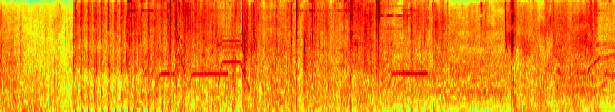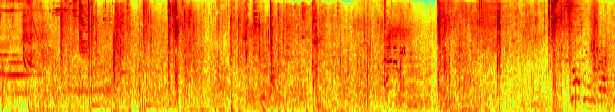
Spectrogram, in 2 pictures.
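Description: Automated turrets in a zombie survival video game fire rapid, sustained bursts of gunfire for the whole stretch, dense and continuous with mechanical clatter, while a voice talks over it.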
